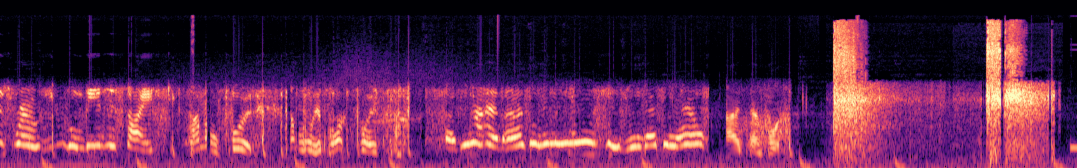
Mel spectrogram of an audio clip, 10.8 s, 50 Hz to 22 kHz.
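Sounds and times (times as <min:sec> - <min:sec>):
speech: 0:00.0 - 0:08.0
gunshots fired outside during an active shooting: 0:08.3 - 0:09.0, 0:09.8 - 0:10.6.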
